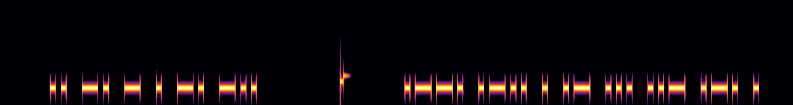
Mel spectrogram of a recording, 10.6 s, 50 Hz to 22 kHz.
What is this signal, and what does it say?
Morse code, heard as a keyed tone, about 17 wpm, 700 Hz. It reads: INTEND PLEASURE
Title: Sentences from Top 1600 Words - New Word Drill Alt - 17wpm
